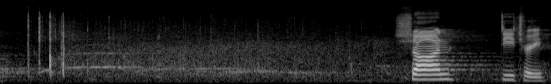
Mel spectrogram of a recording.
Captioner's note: audience cheering and applauding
